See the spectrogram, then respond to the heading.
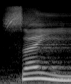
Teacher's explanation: ya tasydidnya dibaca dengan naber. Jadi ada hentakan sedikit ya. Jangan ditahan ya, karena sebelumnya bukan tanwin, bukan nun sukun, jadi bukan idgham bil gunnah.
